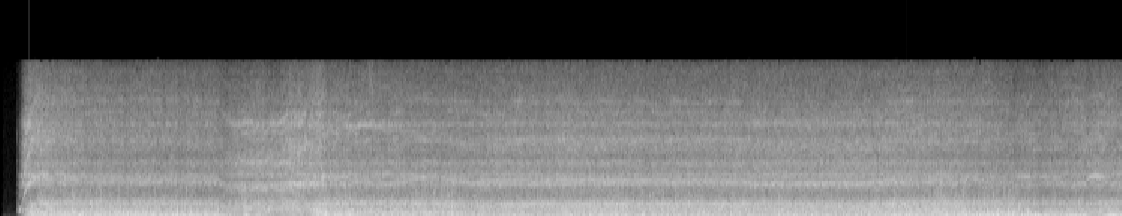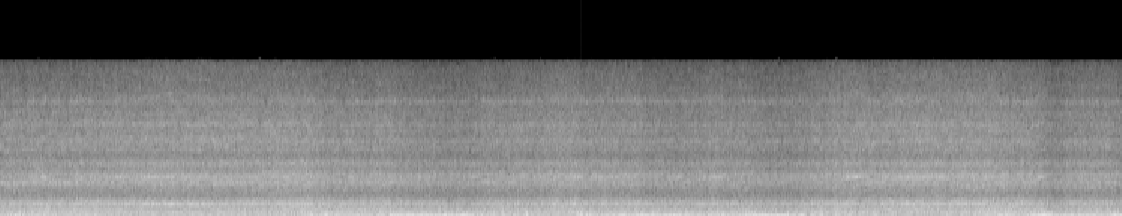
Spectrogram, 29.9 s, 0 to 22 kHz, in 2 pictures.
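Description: Syma X8C quadcopter's brushed motors and propellers whining steadily, heard from on board the drone. The pitch sweeps up and down about three to four seconds in.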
